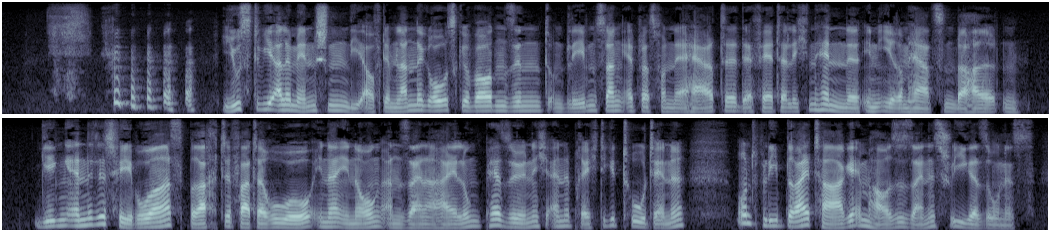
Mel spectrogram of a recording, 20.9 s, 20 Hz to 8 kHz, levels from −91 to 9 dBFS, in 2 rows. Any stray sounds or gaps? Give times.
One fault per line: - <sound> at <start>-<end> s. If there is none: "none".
- laugh at 0.4-2.0 s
